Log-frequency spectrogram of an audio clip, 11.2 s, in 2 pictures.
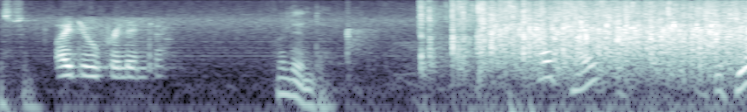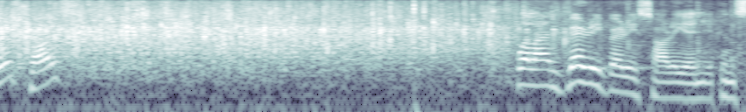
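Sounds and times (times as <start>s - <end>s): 
speech: 0.0s - 1.4s, 2.1s - 2.7s, 4.0s - 6.5s, 9.5s - 11.1s
television game show audience applause: 3.1s - 10.7s.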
